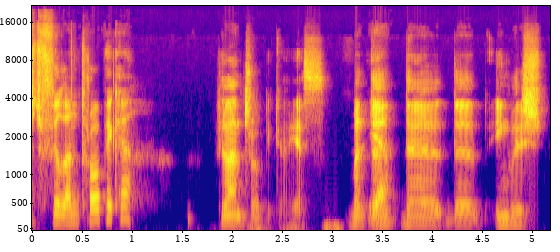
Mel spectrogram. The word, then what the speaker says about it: Filantropica: Yes, we are going to talk about as we mentioned in the beginning, a Romanian film called how would you pronounce it? Filantropica.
